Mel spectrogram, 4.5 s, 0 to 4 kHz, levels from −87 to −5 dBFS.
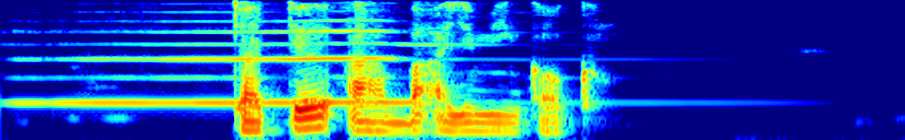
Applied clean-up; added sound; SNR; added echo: classical method log-MMSE.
